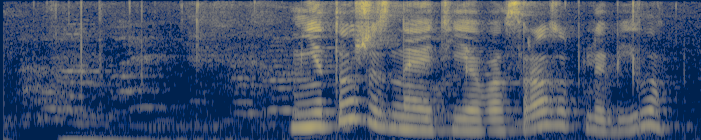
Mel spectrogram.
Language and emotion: Russian, positive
